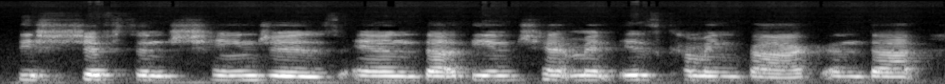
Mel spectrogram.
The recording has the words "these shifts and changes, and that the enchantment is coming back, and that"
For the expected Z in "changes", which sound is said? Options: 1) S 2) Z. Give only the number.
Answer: 2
